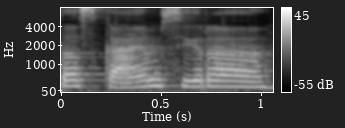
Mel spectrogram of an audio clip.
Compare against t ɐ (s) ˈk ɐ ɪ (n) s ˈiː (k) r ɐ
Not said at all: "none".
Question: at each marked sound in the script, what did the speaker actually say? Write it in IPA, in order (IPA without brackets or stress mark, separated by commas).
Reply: s, m, none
